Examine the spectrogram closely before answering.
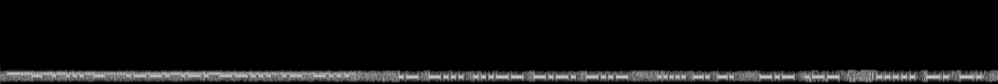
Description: Morse code, heard as a keyed tone, about 32 wpm, 340 Hz. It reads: TEST PR7AB AB3CX 5NN KW 5NN
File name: 2016 arrl dx cw / 2016-ARRL-DX-CW-K5TR- - 0-41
